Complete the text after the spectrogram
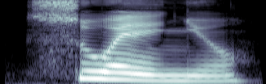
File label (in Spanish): "sueno", Spanish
